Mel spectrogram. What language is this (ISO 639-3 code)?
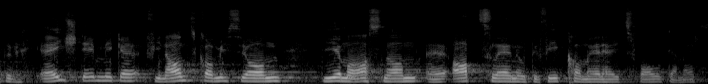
gsw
